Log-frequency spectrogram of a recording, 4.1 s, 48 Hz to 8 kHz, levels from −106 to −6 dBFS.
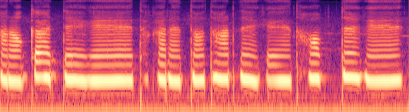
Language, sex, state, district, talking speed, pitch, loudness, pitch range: Chakma, female, Tripura, Unakoti, 105 wpm, 210 Hz, -13 LUFS, 205-225 Hz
